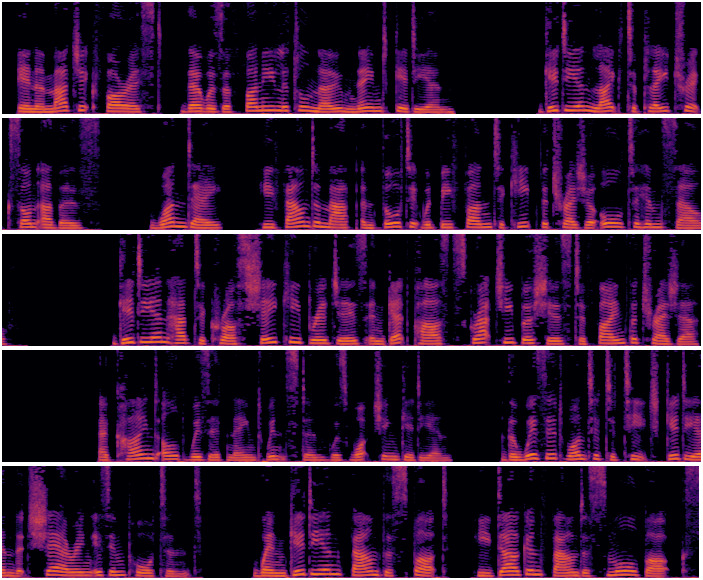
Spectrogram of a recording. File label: ESL Short Stories for Kids Beginner SLOW Reading; The Gnomes Hidden Treasure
